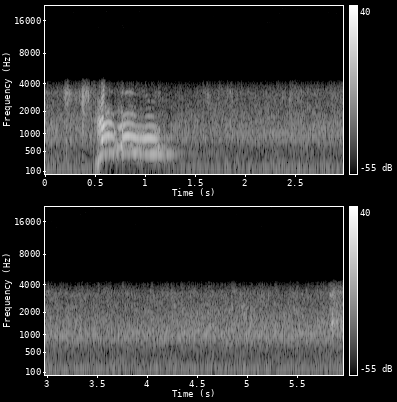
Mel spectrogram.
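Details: A Basset Hound gives one short, wavering howl-like cry with rich harmonics lasting under a second, followed by steady low background hum and no further calls.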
